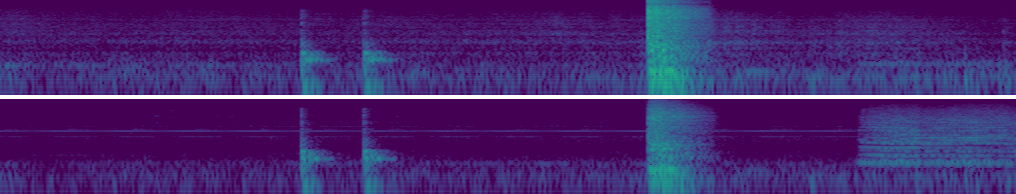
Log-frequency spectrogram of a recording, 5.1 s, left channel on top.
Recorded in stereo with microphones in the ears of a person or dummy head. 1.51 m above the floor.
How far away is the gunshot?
About 0.6 m.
